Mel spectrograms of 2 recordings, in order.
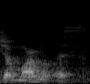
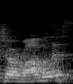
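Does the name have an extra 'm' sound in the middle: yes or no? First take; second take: yes; no. First: The name has an extra 'm' sound inside. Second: The name has no extra 'm' sound inside. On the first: The speaker calls it wrong. "I'm pretty sure I pronounced that wrong" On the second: The speaker calls it right. "It's probably Jaramalus"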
